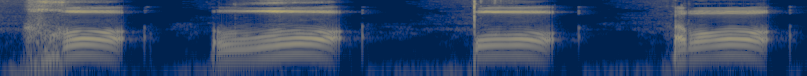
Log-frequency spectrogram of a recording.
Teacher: ketika fathah dia identik terdengar seperti vokal o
